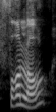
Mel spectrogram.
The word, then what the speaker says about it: follow: Fa, not follow. Fa, it's a schwa sound. Follow. So the two O's sound different. Fa, low, low.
